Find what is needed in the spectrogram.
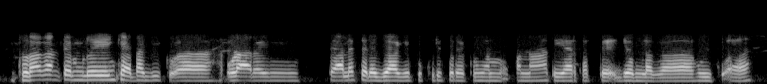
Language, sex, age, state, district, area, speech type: Santali, female, 30-45, West Bengal, Malda, rural, conversation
